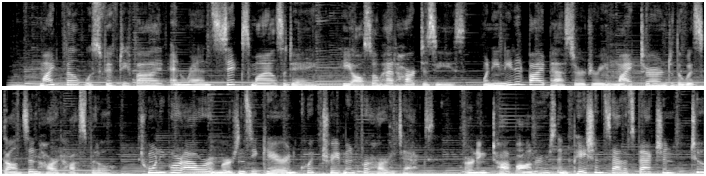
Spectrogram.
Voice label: Commercial Track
